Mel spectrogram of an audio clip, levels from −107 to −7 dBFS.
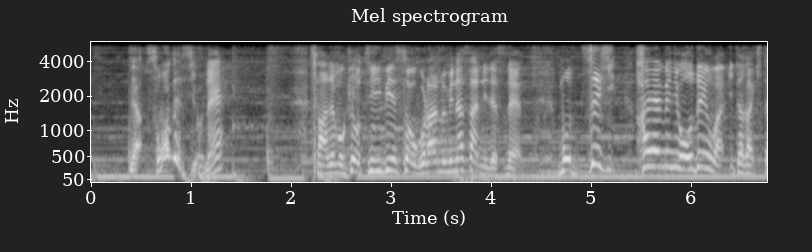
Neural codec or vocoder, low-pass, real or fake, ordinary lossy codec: autoencoder, 48 kHz, 128 numbers a frame, DAC-VAE, trained on Japanese speech; 5.4 kHz; fake; none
